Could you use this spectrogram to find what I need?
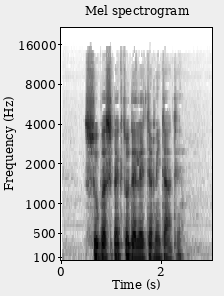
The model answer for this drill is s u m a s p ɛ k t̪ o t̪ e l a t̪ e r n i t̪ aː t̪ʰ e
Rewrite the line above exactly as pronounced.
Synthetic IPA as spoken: s u b a s p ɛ k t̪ o d̪ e l e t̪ e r n i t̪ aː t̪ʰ e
